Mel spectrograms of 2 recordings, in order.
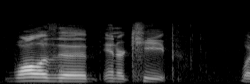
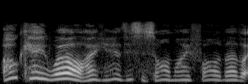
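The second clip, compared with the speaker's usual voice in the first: mock doormat server; 6 semitones higher than usual. Mocking doormat customer-service voice.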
